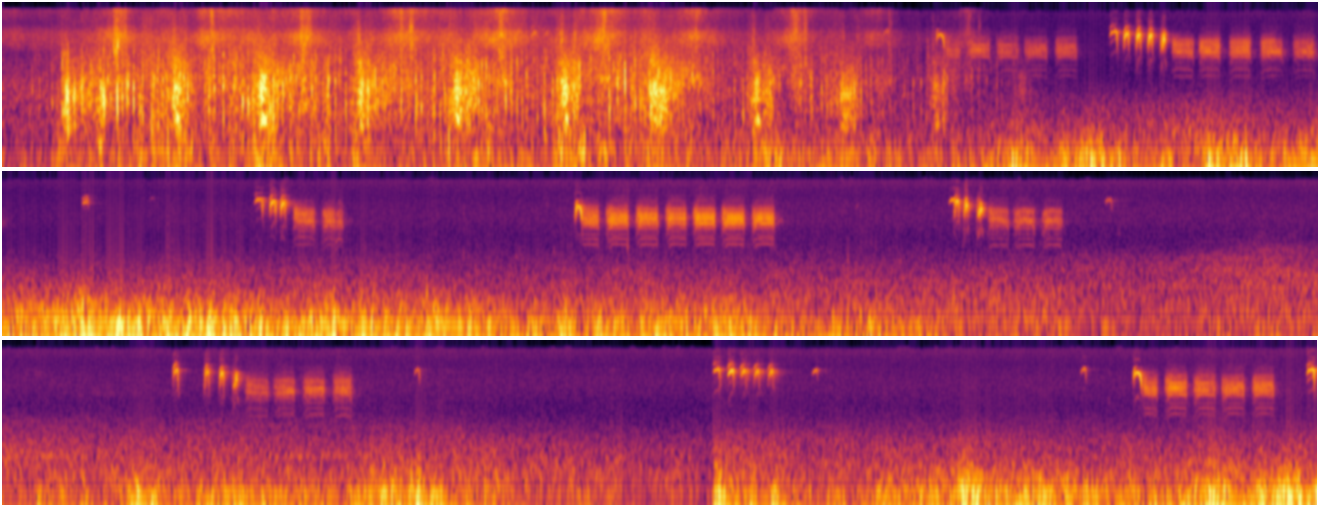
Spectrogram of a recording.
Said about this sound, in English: Come along as we take a winter walk into a pine forest.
